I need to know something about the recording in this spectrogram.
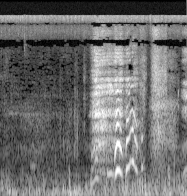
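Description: A woman laughing briefly, a few quick rising-and-falling syllables about a second in, over a low rumble with soft thumps.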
